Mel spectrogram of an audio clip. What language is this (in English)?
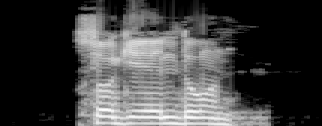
Kalkoti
